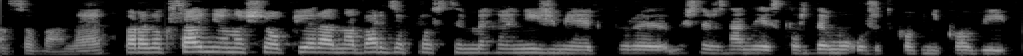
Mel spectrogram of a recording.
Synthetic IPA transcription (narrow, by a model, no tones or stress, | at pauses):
ansɔvanɛpaɾad̪ɔksalɲɛɔnɔɕɛɔpʲjɛɾanabaɾd̪zɔpɾɔst̪ɘmːɛxaɲiʑmʲjɛkt̪uɾɘmɘɕlɛʐɛznanɘjɛst̪̚kaʐd̪ɛmuʔuʐɨt̪kɔvɲikɔvʲi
